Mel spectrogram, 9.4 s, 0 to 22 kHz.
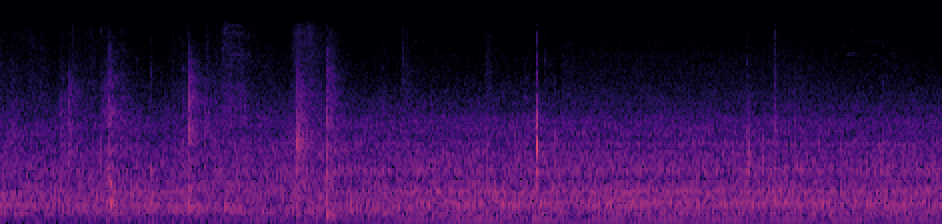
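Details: Cadence Auros 1500 W fan heater on high setting, recorded about a hand-span away: steady airy rush with low hum and a few light ticks; it starts quiet but gets noisier after roughly half an hour; normal running.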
